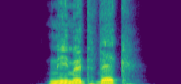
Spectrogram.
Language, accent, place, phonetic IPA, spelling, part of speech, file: German, Germany, Berlin, [ˌneːmət ˈvɛk], nehmet weg, verb, De-nehmet weg.ogg
- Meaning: second-person plural subjunctive I of wegnehmen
